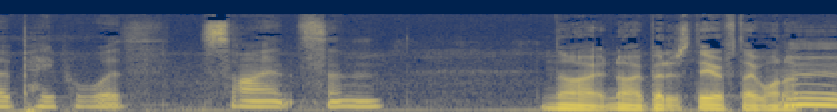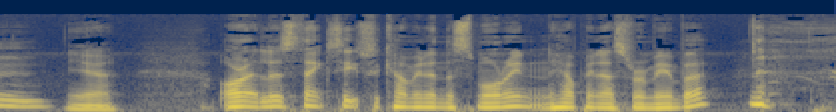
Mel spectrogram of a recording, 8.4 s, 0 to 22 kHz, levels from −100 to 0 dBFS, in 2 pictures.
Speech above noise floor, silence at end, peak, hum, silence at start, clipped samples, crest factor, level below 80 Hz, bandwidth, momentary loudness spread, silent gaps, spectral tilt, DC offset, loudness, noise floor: 28 dB; 0 s; -2 dBFS; none; 0 s; under 0.1%; 18 dB; -38 dBFS; 13.5 kHz; 10 LU; none; -5.5 dB/octave; under 0.1%; -21 LUFS; -48 dBFS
